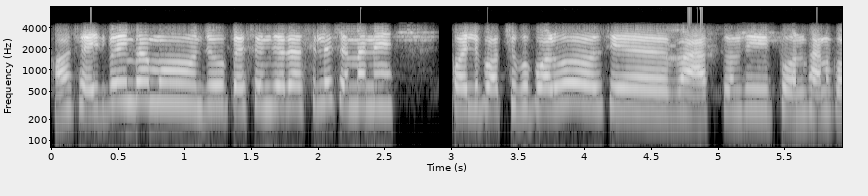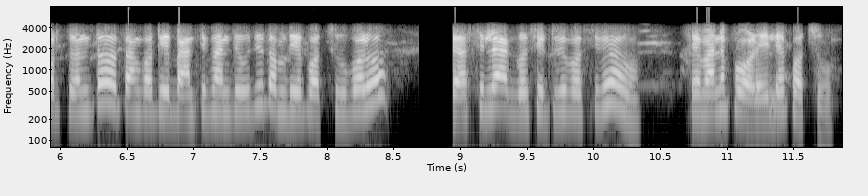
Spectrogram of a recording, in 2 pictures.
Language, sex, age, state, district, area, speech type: Odia, female, 60+, Odisha, Jharsuguda, rural, conversation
